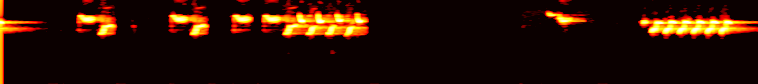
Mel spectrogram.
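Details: Malagueño limpio song of a European goldfinch, meant for teaching other goldfinches: clipped high double notes in short bursts, building into rapid ringing trills, a sliding note, then another quick even trill. Silent background.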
